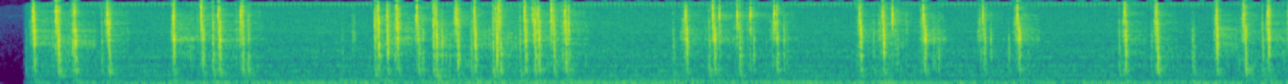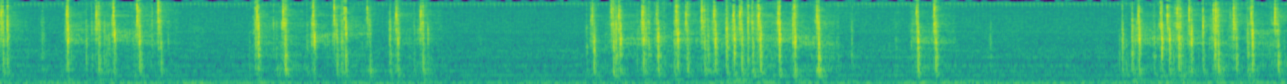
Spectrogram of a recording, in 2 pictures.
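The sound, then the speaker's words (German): Rapid keyboard typing in bursts of sharp, clicky keystrokes, with short pauses between flurries and a low steady hum underneath. No one speaks. “Wenn Sie jetzt noch eine Taste drücken, klingt das Ganze gleich viel besser.”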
